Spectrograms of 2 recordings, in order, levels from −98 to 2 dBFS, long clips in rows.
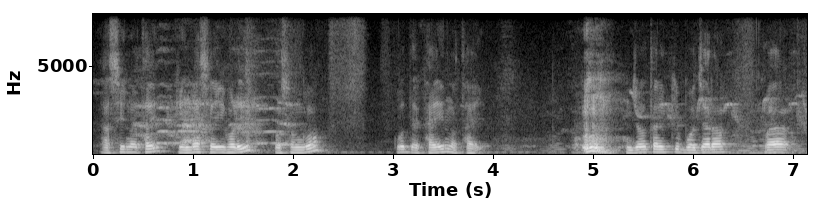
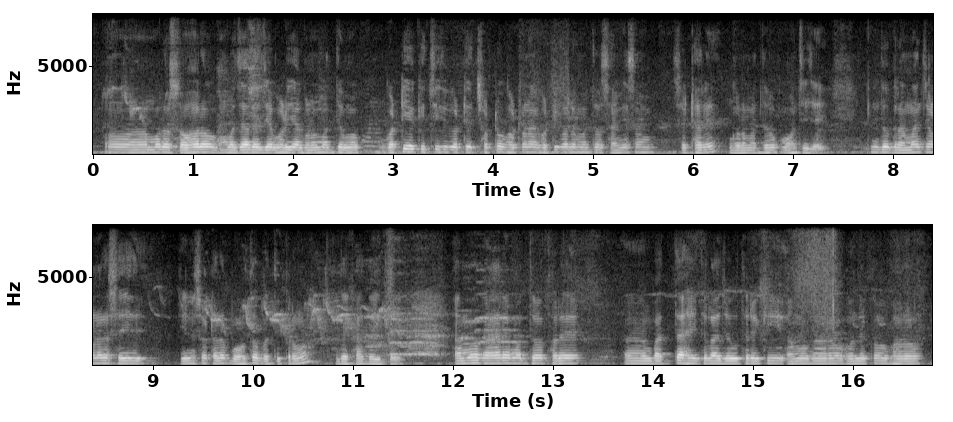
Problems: none marked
